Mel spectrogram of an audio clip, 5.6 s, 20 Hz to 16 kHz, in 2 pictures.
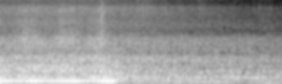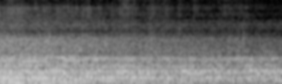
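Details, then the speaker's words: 1948 ILG Model 183 18-inch self-cooled fan, 1/5 hp 1140 rpm PSC motor with FAFNIR 203KLL2 sealed ball bearings: hum cuts off, then a dry, gritty whir as the heavy rotor coasts down on very worn bearings with play, despite regreasing. "You can hear the bearings sound pretty dry. I did actually pop the bearings out, and they're sealed on both sides."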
